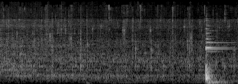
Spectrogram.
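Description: Boiled dal poured into a sizzling tempering of black cumin, dried chilli and onion: a steady soft frying hiss, then a sudden loud splash and burst of sizzle near the end.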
